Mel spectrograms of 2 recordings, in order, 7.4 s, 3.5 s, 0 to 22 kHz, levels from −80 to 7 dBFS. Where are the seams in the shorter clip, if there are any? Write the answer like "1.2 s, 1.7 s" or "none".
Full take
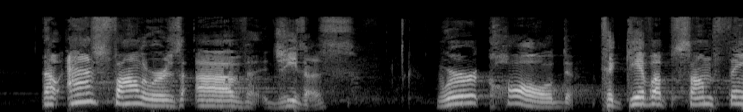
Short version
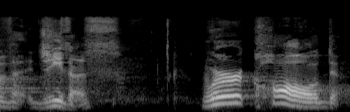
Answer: none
